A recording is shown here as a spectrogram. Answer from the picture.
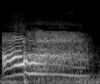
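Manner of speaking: sudden horror at the word morgue; horrified gasps. Acted. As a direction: gasp out in dread. Hears it's the city morgue.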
